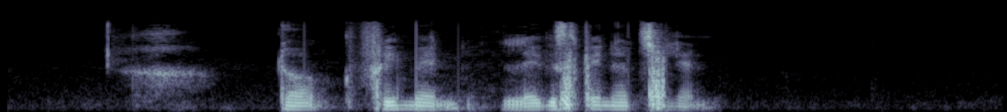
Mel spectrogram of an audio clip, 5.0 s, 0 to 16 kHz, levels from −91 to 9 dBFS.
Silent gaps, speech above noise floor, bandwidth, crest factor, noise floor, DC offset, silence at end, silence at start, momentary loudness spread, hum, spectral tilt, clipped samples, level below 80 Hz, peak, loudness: none; 57 dB; 7.8 kHz; 22 dB; -76 dBFS; under 0.1%; 1.5 s; 0.7 s; 19 LU; none; -5.5 dB/octave; under 0.1%; -54 dBFS; 0 dBFS; -20 LUFS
